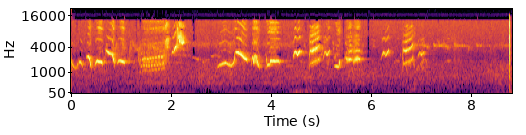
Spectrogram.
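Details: Common blackbird (Turdus merula) singing short fluty warbled phrases about once a second, some ending in thin squeaky high twitters, then a sharp click. It is a bird heard daily in towns and cities, and each bird's song is its own, built over its life from its parents' elements.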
